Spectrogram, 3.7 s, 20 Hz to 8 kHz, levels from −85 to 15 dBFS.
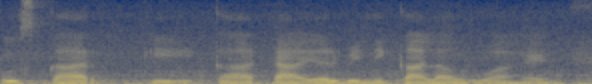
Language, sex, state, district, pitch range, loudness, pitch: Hindi, female, Gujarat, Valsad, 150-170 Hz, -17 LUFS, 160 Hz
